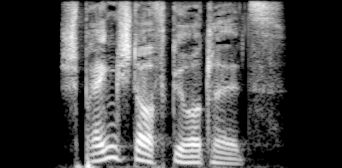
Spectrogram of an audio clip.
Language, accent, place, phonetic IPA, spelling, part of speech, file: German, Germany, Berlin, [ˈʃpʁɛŋʃtɔfˌɡʏʁtl̩s], Sprengstoffgürtels, noun, De-Sprengstoffgürtels.ogg
- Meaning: genitive of Sprengstoffgürtel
